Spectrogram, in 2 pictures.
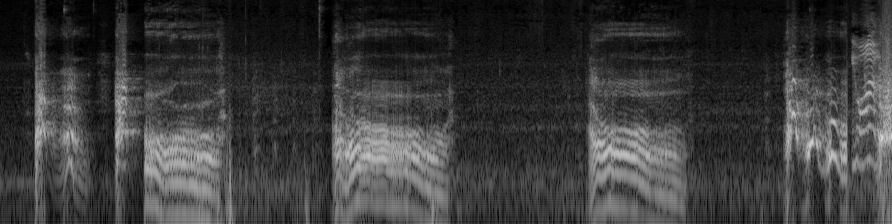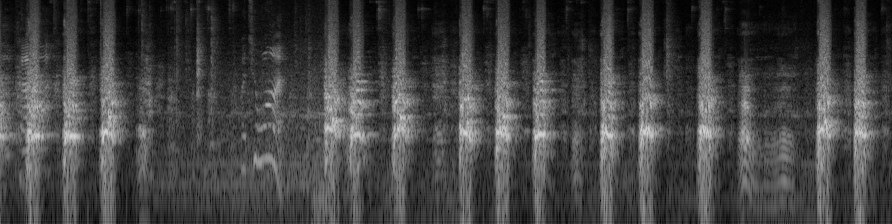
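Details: Talkative foster dog indoors after the mailman came, first three drawn-out falling howl-like moans, then a rapid irregular series of short sharp barks, roughly two per second, with background music.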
